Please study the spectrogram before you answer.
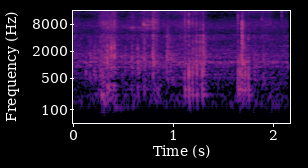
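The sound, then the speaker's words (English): A chair with bungee cord seating creaks as someone shifts on it, giving a few faint, stretchy squeaks and strains over a quiet background. “And I have a new chair that is like bungee cord type thingies. So if I move and you hear it, it sounds like this.”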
